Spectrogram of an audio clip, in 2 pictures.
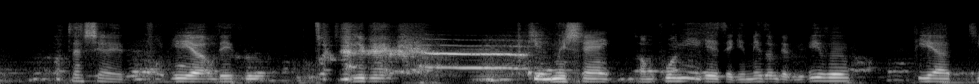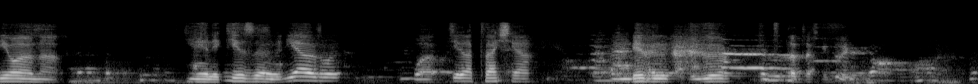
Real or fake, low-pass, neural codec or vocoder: fake; 7.2 kHz; codec, 16 kHz, 0.5 kbps, X-Codec, HuBERT features, trained on balanced general audio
